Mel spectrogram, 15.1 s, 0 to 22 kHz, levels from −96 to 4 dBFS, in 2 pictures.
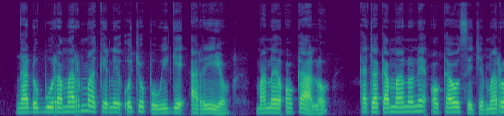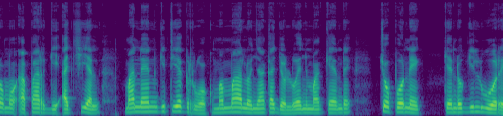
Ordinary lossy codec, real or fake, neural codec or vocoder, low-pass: none; real; none; 19.8 kHz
